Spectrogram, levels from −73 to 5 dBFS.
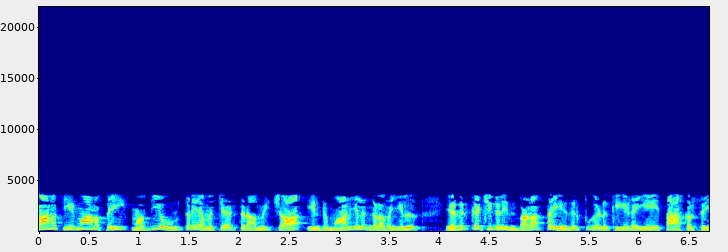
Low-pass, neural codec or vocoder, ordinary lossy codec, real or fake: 3.6 kHz; none; none; real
